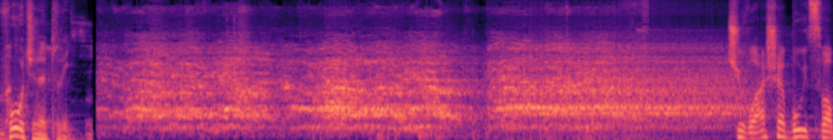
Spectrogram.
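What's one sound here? A large crowd chants together outdoors.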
